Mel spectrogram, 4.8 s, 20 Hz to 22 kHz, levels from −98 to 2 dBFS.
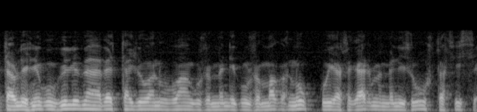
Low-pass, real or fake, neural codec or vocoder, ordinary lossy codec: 7.2 kHz; real; none; none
